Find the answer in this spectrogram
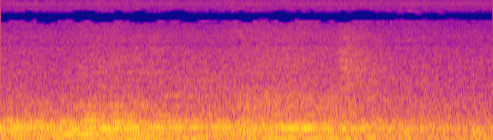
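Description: Escalator running: a steady low mechanical hum.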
